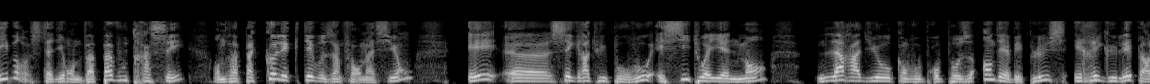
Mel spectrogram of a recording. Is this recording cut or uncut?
uncut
